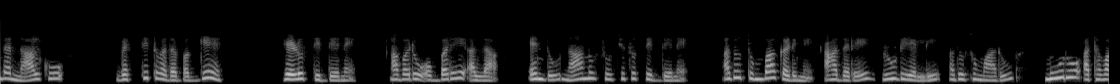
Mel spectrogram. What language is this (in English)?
Kannada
